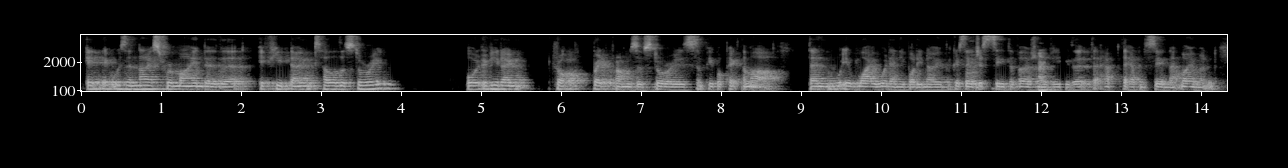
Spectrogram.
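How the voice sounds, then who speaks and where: A man's voice: medium pitch, level tone, moderate pace, a little mellow. A man on a webinar panel telling a personal story in a casual, rambling way with frequent restarts. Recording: very echoey room.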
